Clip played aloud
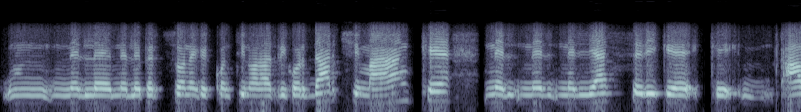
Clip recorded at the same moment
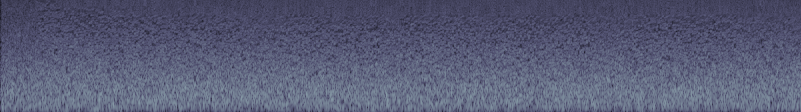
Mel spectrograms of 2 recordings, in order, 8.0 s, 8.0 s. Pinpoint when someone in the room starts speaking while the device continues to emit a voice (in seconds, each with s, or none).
none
